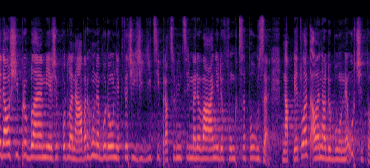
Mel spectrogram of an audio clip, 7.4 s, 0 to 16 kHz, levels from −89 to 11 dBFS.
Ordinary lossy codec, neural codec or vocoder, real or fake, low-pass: AAC, 64 kbps; none; real; 10.8 kHz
